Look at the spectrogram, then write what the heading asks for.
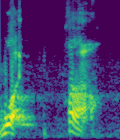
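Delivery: put-on tough-guy tone. Retelling how a rival acted at a show: imitating a B-boy attitude. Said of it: "a B-boy attitude".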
